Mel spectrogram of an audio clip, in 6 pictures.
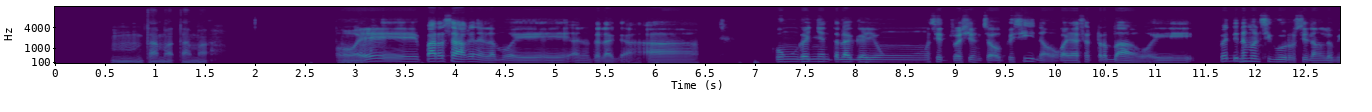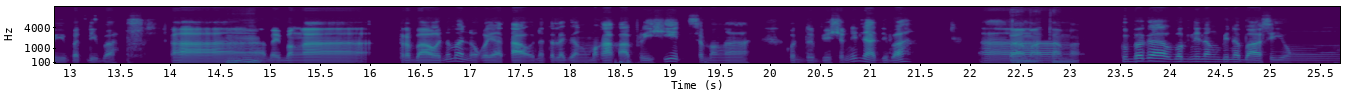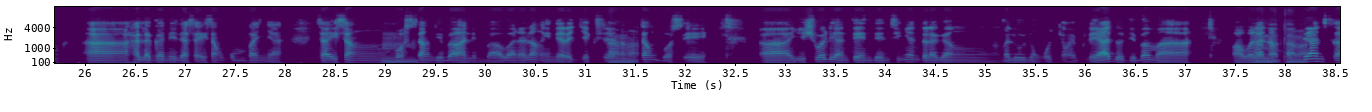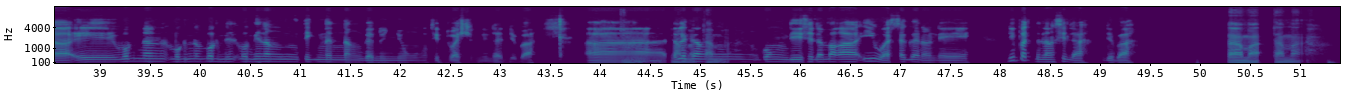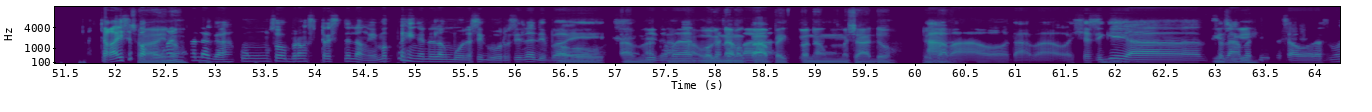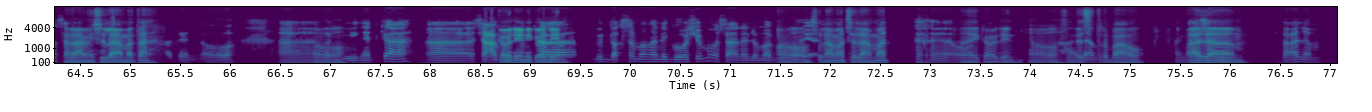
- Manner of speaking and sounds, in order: wind; tongue click; other background noise; unintelligible speech; chuckle
- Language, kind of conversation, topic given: Filipino, unstructured, Ano ang nararamdaman mo kapag binabalewala ng iba ang mga naiambag mo?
